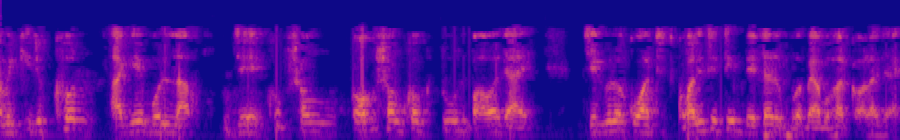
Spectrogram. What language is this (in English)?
Bangla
